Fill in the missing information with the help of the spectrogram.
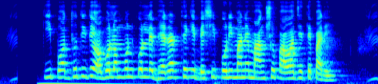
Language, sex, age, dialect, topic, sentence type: Bengali, female, 41-45, Standard Colloquial, agriculture, question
